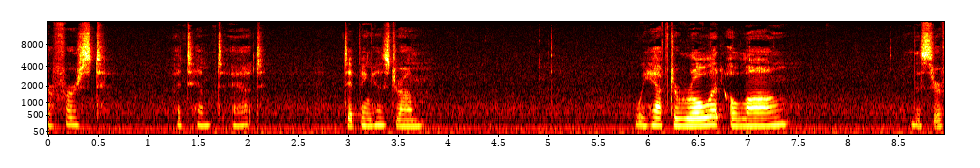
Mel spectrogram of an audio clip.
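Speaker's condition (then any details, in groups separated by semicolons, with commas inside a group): No condition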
